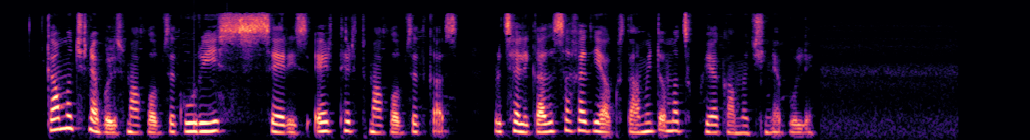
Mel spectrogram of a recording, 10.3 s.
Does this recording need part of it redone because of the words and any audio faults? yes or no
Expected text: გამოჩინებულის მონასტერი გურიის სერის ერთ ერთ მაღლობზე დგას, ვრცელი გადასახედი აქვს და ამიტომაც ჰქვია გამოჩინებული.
yes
